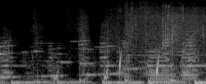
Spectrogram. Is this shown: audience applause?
no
